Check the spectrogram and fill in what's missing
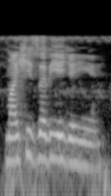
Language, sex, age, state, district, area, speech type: Urdu, female, 30-45, Uttar Pradesh, Shahjahanpur, urban, spontaneous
